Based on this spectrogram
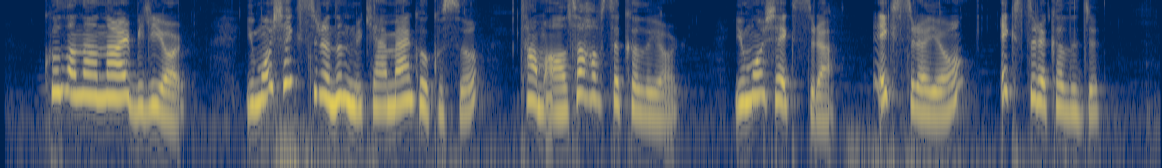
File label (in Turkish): reklam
